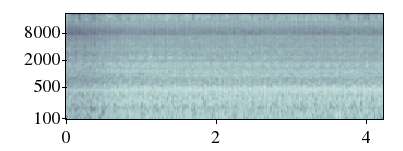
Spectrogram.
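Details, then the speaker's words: Pajero/Montero VRX diesel jump-started with a jumper pack after glow plugs, picking up and settling into an even, moderately clattery normal idle; air filter new, seller said serviced. "sounds good to me"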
